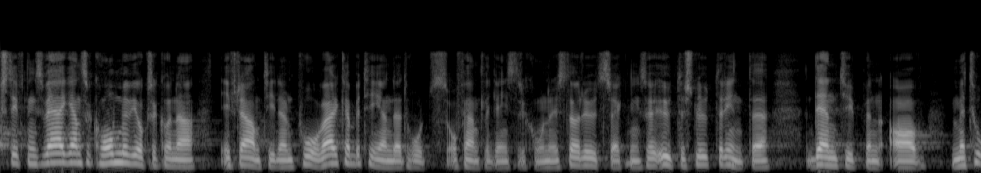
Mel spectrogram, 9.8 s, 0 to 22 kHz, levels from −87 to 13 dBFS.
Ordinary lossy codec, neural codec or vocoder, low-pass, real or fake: none; none; 7.2 kHz; real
